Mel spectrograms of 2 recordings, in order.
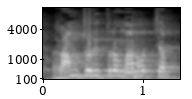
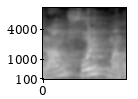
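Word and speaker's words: রামচরিতমানস: এই কথাটা আপনাদের জানিব রামচরিত্র মানস রামচরিত্র মানস চ্যাপ্টার নম্বর দুই চরিত্র মানস নয় রামচরিত মানস কপ দিয়ক না ভাই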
